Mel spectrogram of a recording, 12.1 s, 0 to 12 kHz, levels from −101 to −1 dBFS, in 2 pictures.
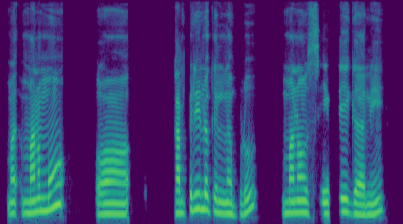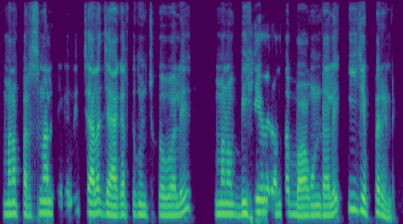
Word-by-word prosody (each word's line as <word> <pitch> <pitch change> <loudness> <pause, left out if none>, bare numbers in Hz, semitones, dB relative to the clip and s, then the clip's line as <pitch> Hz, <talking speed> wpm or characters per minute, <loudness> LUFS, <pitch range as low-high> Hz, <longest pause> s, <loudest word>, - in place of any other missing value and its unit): మ - - +1 0.3
మనము 200 +5 +3 0.7
ఆహ్, 160 0 +3 0.7
కంపెనీలోకెళ్ళినప్పుడు, 175 - +1 0.6
మనం 180 +1 +4 0.2
సేఫ్టీ 170 +3 -1 0.2
గానీ, 150 +1 +2 0.5
మన 160 +1 +3
పర్సనాలిటీ 170 +3 -1
గానీ 165 +6 -11
చాలా 170 0 +5
జాగర్తగుంచుకోవాలి. 145 - 0 0.5
మన 160 - +2 0.2
బిహేవియరంతా 175 -2 +1 0.2
బాగుండాలి. 145 +3 +2 0.2
ఇయి 225 - +1
చెప్పారండి. 145 - 0
160 Hz, 85 wpm, -26 LUFS, 150-180 Hz, 0.7 s, చాలా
